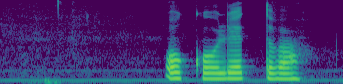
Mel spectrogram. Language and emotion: Russian, neutral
